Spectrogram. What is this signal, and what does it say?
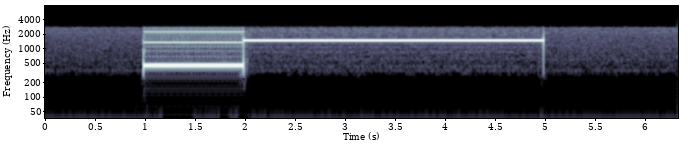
Two-tone page, heard as a one-second tone, then a three-second tone, about 460 then 1500 Hz. It is heard from 1.0 to 5.0 s.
